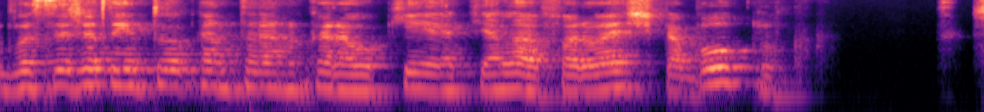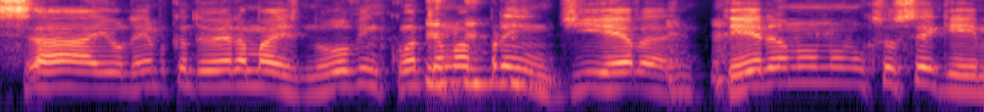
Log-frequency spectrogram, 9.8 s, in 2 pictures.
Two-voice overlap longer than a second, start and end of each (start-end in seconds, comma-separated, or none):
none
